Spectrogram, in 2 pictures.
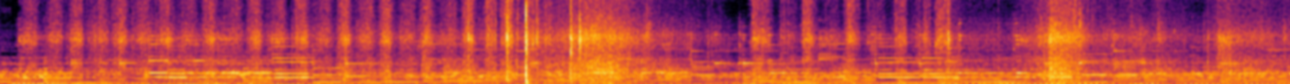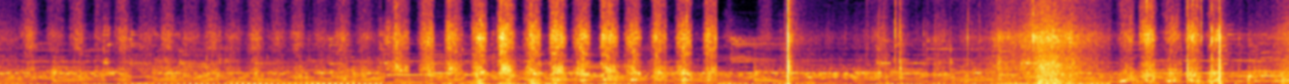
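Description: A hand saw rasps back and forth through an avocado branch in repeated strokes, under steady background music.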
